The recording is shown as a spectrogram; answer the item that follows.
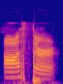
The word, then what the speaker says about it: author: swims it's very cute you don't want to say that he was friends with an otter because everyone think will think he's crazy so he must sound like author okay next one next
